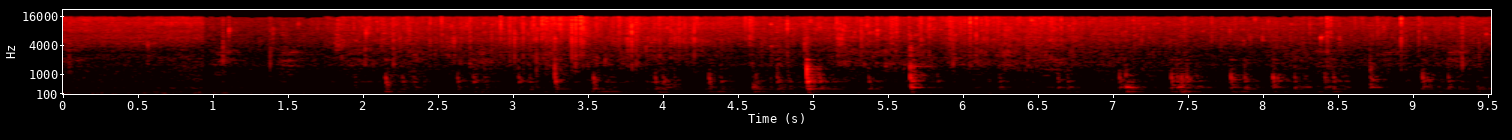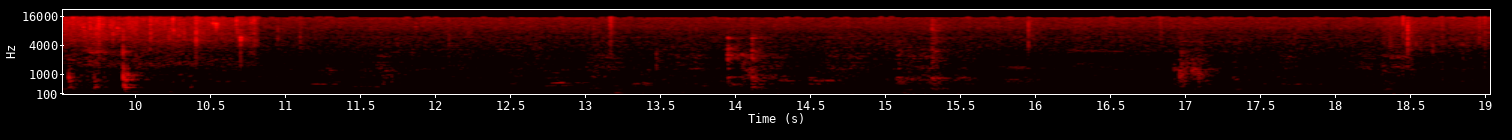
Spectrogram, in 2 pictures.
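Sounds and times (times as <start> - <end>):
onions sizzling in oil: 0.0 - 10.8
wooden spatula scraping pan: 1.5 - 10.7.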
